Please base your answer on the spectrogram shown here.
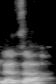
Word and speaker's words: Lazard: des invités, qui est la banque Lazare, qui est une banque lyonnaise, mais qui s'écrit Lazard, eh bien, ils vont envoyer à l'association Lazare, Lazare.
